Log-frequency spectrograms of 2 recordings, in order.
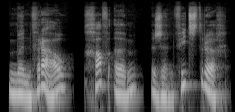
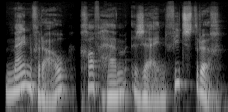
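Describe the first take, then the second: First: The pronouns are reduced to a schwa vowel. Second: The pronouns are said with full vowels.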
